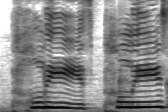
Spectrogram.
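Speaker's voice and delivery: high, urgent begging; pleading. Acted. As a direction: beg like an embarrassed kid. Boy begs mom not to greet aunt.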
